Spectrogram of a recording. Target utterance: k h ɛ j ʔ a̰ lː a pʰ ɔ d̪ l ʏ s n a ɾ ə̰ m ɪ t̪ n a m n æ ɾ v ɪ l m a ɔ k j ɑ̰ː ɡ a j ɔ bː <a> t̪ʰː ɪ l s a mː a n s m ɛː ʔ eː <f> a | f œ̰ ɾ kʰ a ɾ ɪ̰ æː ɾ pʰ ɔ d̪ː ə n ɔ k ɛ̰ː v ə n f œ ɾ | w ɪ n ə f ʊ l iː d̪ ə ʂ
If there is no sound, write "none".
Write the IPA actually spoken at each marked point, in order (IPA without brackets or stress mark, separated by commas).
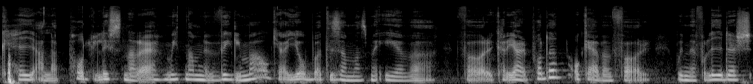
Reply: a, v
